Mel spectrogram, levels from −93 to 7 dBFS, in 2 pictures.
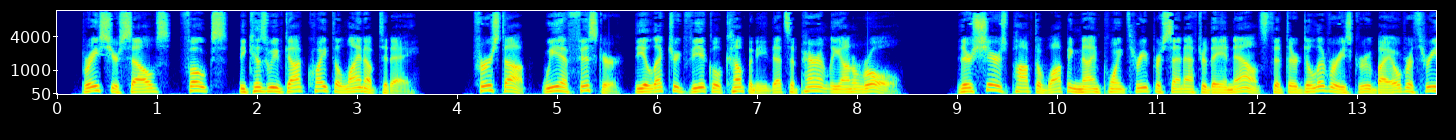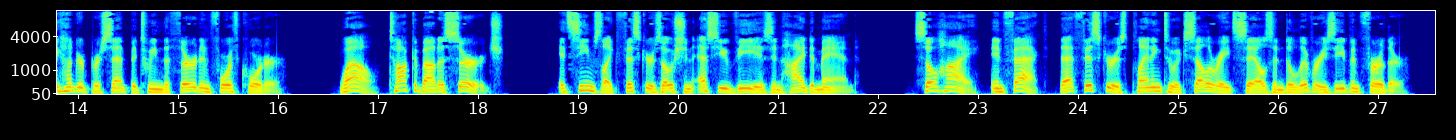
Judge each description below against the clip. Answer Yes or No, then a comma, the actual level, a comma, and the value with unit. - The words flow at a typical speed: Yes, average, 165 wpm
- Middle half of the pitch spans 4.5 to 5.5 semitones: Yes, average, 4.8 semitones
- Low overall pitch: Yes, low, 130 Hz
